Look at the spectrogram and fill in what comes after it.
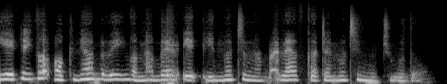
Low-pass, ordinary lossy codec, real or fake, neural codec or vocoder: none; none; fake; codec, 44.1 kHz, 0.9 kbps, DAC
